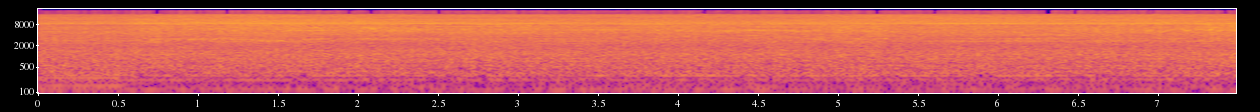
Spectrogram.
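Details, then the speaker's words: Clipper blade after the worn blade socket was squeezed slightly to reduce play: an even, continuous buzzing hiss over a steady low hum, with no rattle or knock. "So I'm squeezing that together. I don't want to squeeze it too much, so there's less play in that socket now. It should be quieter."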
